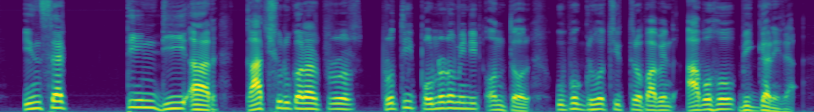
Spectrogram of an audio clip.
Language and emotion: Bengali, neutral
